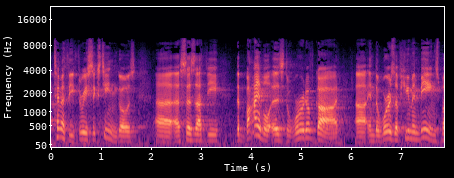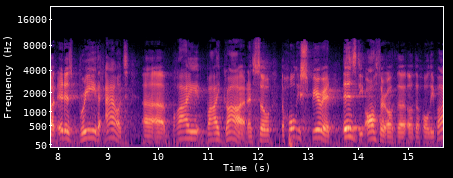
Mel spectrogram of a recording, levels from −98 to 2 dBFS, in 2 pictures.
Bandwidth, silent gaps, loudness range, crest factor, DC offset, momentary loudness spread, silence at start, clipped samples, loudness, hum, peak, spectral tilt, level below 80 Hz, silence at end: 10 kHz; none; 4 LU; 20 dB; under 0.1%; 11 LU; 0 s; under 0.1%; -22 LUFS; none; -2 dBFS; -3 dB/octave; -58 dBFS; 0 s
